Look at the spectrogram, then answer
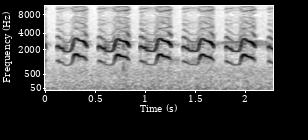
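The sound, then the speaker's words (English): A godwit (kuaka) calling: five quick, evenly spaced nasal notes that sweep up and down, fairly high-pitched and clear, repeated in a steady rhythm with no voices. “No, but the kuaka is, I think this, you can hear something in the call of the bird here.”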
